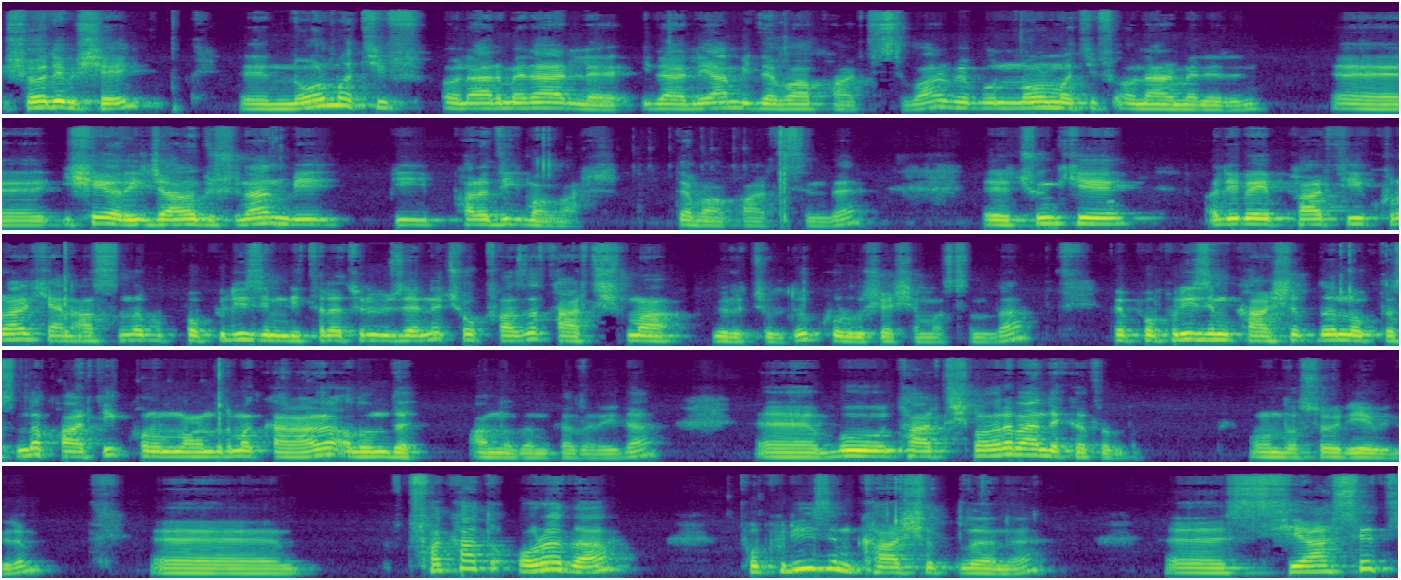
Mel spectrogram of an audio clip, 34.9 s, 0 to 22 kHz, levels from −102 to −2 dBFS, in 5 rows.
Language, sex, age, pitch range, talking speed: Turkish, male, 40-59, 135-175 Hz, 115 wpm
